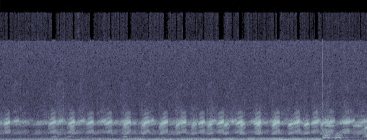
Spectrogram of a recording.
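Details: Early-summer frog chorus in rice paddies before transplanting: loud, crowded, fast rattling trills pulse continuously over a low rumble, with one faint far-off dog bark near the end.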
